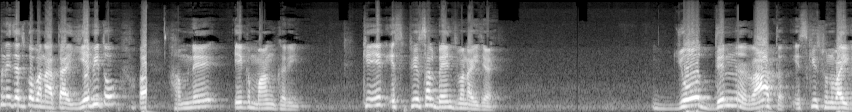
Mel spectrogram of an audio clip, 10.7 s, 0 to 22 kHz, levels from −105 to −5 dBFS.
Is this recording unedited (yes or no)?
no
